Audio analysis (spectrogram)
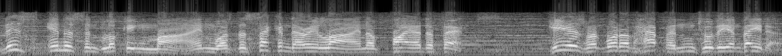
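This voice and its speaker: High-pitched American 1940s newsreel man. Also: fairly quick, poor audio. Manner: dramatic, emphatic delivery. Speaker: newsreel narrator. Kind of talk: 1940s newsreel narration, scripted. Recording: old 1940s newsreel soundtrack, loud music. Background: loud orchestral newsreel score.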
